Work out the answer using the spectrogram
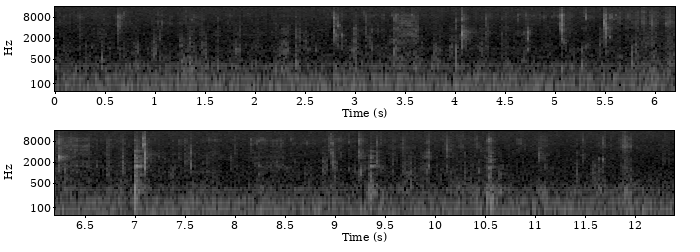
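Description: Close-miked chewing and mouth sounds of a person eating rice and curry with her fingers: scattered wet smacks and clicks, the loudest about seven seconds in. A low steady hum runs underneath.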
